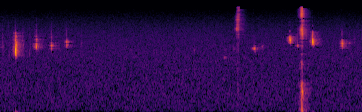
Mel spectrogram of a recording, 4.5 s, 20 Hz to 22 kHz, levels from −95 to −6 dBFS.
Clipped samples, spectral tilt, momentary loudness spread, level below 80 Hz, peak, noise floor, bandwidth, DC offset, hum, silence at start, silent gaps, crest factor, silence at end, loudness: under 0.1%; 1 dB/octave; 18 LU; -70 dBFS; -6 dBFS; -63 dBFS; 16 kHz; under 0.1%; none; 0.15 s; none; 32 dB; 0.25 s; -34 LUFS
